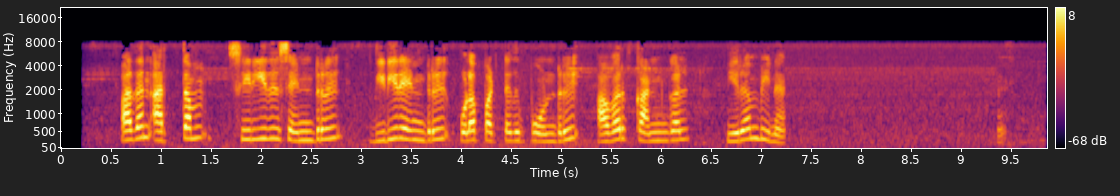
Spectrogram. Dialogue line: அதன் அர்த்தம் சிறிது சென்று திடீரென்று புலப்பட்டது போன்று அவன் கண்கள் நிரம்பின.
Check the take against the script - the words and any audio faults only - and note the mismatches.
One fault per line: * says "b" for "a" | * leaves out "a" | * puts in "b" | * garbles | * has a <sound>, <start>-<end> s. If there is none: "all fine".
* says "அவர்" for "அவன்"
